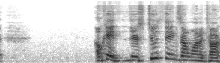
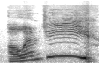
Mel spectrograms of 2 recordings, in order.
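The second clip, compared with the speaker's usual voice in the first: laughing, high; 12 semitones higher, slower than usual. Real, not acted. Laughing while reading.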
